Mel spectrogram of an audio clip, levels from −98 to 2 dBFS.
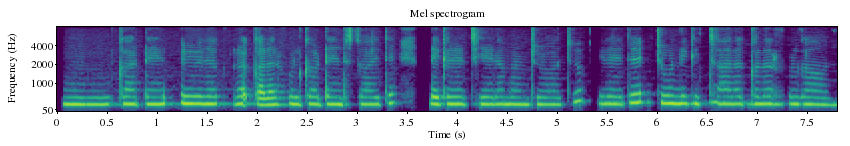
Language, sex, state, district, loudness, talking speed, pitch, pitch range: Telugu, female, Telangana, Karimnagar, -19 LUFS, 115 wpm, 255 Hz, 245-265 Hz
